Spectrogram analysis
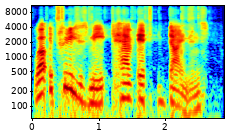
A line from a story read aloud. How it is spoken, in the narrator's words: replied Colonel Proctor in an insolent tone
